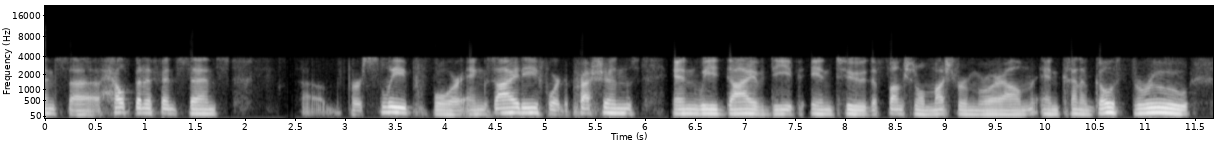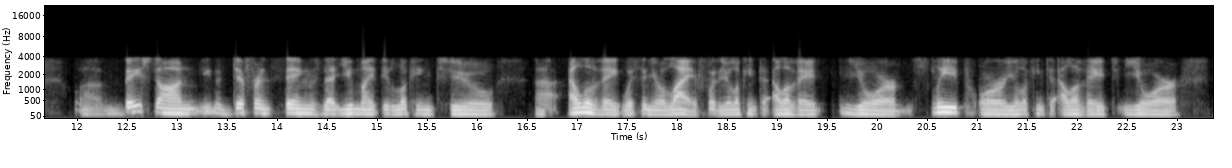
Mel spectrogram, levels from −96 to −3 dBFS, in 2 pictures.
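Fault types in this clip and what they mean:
AMR rate drop: the network pushes the codec to fewer bits, so speech turns buzzy and synthetic twice, which fits a step from 12.2 to 5.9 kbps.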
